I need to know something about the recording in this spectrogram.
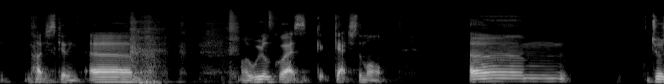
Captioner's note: chuckles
